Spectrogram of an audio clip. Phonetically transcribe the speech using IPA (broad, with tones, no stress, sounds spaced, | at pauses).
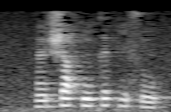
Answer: ɛ̃˨ ʃ a˧ f ũ˧ k ɛ˦ k i˧ s ũ˨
